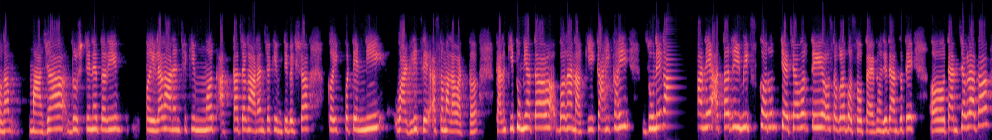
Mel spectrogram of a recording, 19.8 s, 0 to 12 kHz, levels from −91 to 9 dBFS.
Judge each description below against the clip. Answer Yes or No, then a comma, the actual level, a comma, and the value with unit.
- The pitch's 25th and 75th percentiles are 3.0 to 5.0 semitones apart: Yes, average, 3.5 semitones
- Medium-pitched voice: No, very high, 265 Hz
